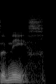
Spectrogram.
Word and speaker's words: anise: Sugar, star anise, and green anise. You know what I hate is when people pronounce it anis. Please stop.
